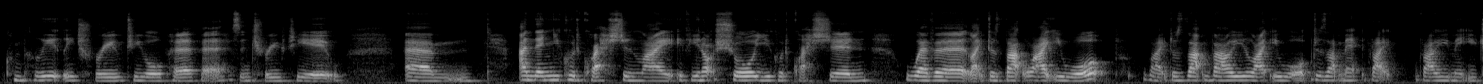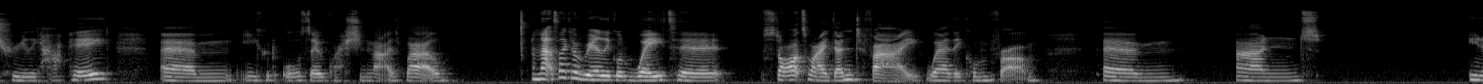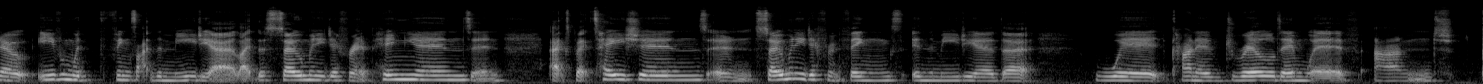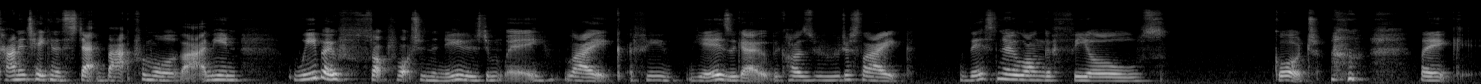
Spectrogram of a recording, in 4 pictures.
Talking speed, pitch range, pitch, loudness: 140 wpm, 170-205 Hz, 185 Hz, -27 LUFS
